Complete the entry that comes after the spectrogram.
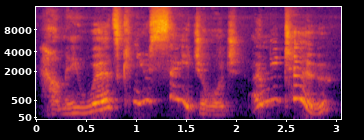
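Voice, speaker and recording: A woman's voice: high-pitched, huge pitch swings, unhurried, creaky, dark tone, voice pushed up, exaggerated voice. A woman voicing an eager young schoolgirl who is the baby's big sister, in a storybook reading. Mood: coaxing.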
